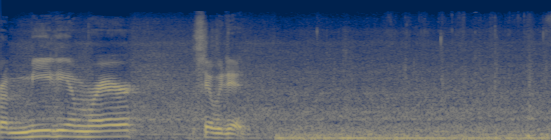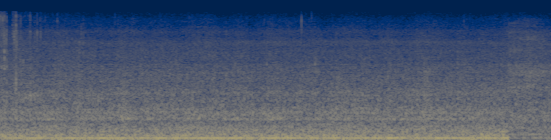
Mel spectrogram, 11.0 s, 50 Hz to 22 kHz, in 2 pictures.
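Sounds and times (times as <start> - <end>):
dishwasher humming: 2.6 - 11.0.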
